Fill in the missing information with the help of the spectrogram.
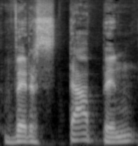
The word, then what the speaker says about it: Verstappen: En la Fórmula 1, Max Verstappen, lo dije bien, Sí, sí, sí.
